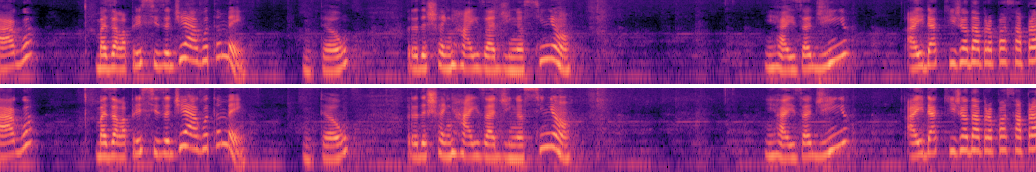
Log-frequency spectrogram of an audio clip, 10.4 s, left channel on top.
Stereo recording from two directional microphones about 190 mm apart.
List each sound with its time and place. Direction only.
0.0 s a woman's voice: 15° left (ahead or behind)
7.6 s a woman's voice: 15° left (ahead or behind)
